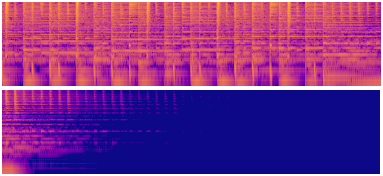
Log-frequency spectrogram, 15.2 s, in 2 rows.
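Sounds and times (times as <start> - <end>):
instrumental music: 0.0 - 9.4.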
